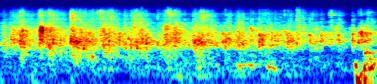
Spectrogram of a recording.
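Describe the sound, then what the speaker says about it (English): An audience at a children's commencement ceremony applauds the graduating class. The clapping is steady and moderately loud, with a dense patter that carries through the whole stretch and dips briefly near the end. "Please give another round of applause to the whole Tankara class, Veers and Varanganas"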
